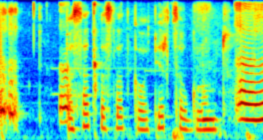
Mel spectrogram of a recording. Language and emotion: Russian, neutral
